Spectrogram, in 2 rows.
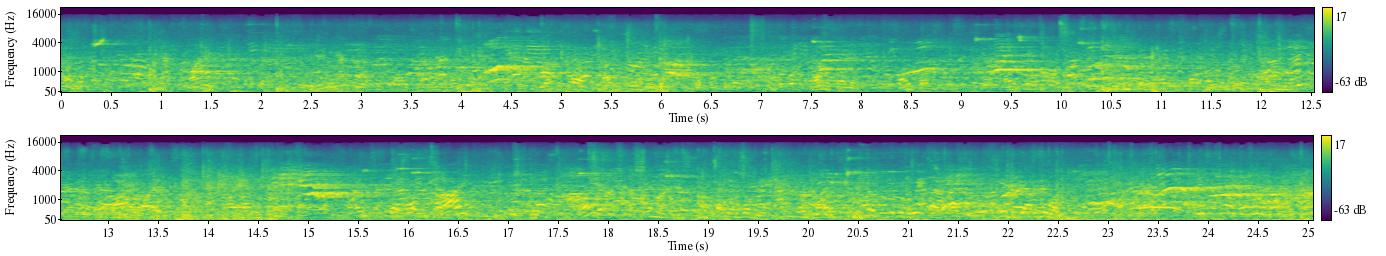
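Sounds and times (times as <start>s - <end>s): voices calling in a hall: 0.0s - 25.0s.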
